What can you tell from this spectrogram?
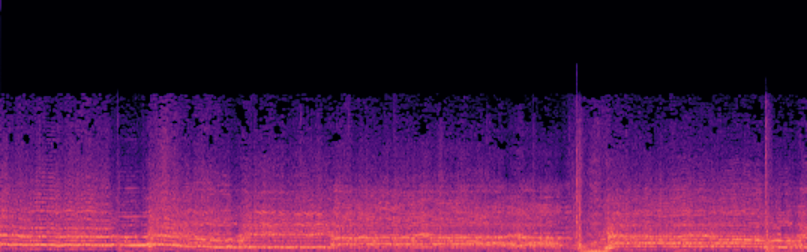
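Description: Background music of long held, chant-like notes that move to a new pitch every second or so.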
